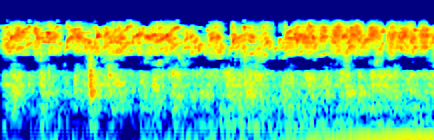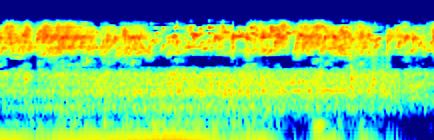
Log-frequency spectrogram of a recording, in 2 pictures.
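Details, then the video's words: Several pet goldfinches singing together indoors at home: a dense, continuous chorus of high twittering, tinkling notes and short buzzy trills, with a low steady hum underneath in the middle part. "Goldfinches singing at home"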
